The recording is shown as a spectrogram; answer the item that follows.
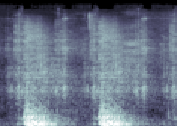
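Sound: gunshots sound effect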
